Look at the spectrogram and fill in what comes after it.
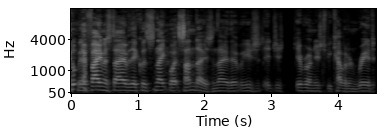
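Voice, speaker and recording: A man of medium pitch with a slight New Zealand accent talks very fast, with big swings in loudness. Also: ordinary pitch variation. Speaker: bar owner. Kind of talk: radio interview. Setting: radio studio.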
